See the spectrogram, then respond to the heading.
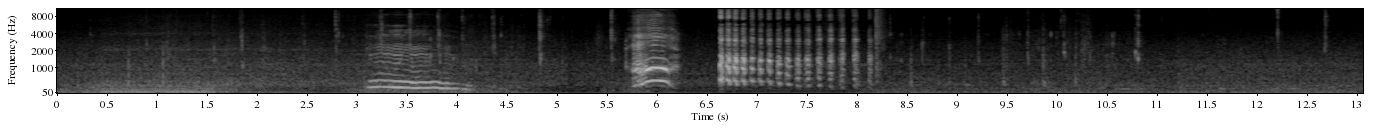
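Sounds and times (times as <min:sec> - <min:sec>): person chewing wetly: 0:00.4 - 0:05.7, 0:08.4 - 0:11.0.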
